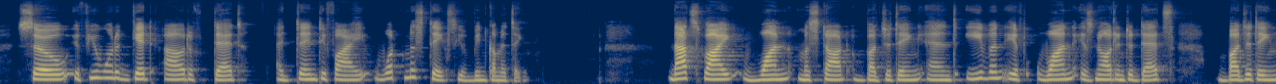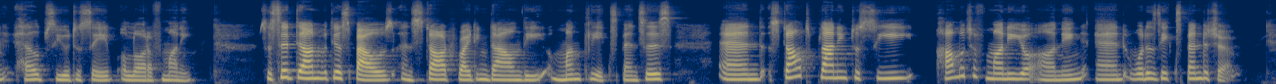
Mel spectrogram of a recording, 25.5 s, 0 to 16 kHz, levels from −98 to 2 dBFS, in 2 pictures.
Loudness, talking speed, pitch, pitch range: -26 LUFS, 155 wpm, 210 Hz, 195-240 Hz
